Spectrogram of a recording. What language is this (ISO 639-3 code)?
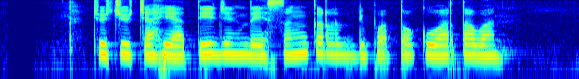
sun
